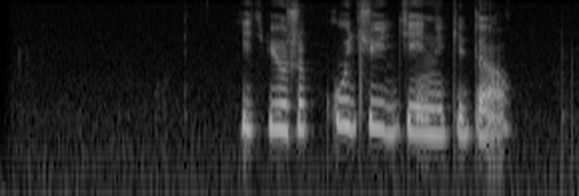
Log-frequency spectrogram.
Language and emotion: Russian, sad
